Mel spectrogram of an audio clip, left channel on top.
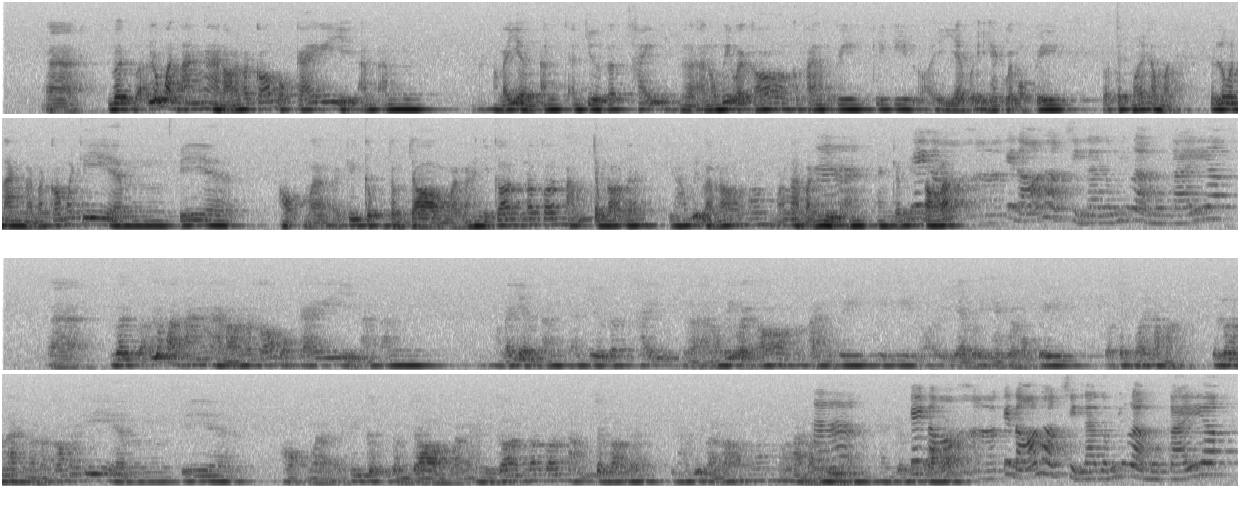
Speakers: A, on the left; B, on the right.
A: à vậy- lúc anh ăn à nói nó có một cái cái gì anh anh nãy giờ anh anh chưa có thấy là anh không biết là có có phải là một cái cái cái loại gia vị hoặc là một cái loại thịt mới không mà thì lúc anh ăn là nó có mấy cái um, cái uh, hột mà cái cục tròn tròn mà nó hình như có nó có nấm trong đó nữa Thì không biết là nó nó nó làm bằng
B: à
A: cái gì mà ăn ăn cảm
B: cái
A: giác ngon
B: đó
A: lắm
B: hả? cái đó là nó chỉ là giống như là một cái ờ,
